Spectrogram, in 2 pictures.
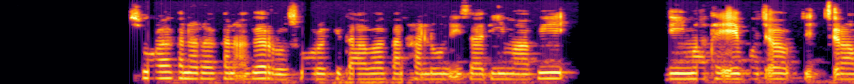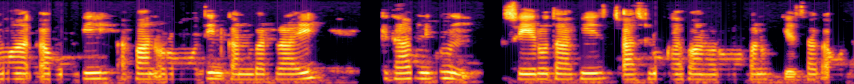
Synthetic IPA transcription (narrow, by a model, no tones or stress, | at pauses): suːɾaːkɐnɐraːkɐnɐ̰ɡɐrːʊsuːɾɐkɪt̪aːbaːkɐnɦɐluːnɪ̰saːd̪iːmaːfɪ | d̪iːmaːt̪ɐʔe̞ːbɔt͡ʃʼɐd͡ʒɪt͡ʃʼːɪɾɐmaːkʼɐbuːfɪɐfaːnɔ̰ɾɔmoːt̪iːŋkɐnbɐrːaːʔeː | kɪt̪aːbnɪkʊn | seːɾɔt̪aːfɪt͡ʃʼaːslʊɡɐːfaːnɔɾɔmo̞ːkɐnʊfkeːsːaːkʼɐ̰bʊ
